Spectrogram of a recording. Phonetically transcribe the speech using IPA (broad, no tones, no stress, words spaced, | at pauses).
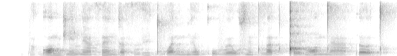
pa̤ɡɔnd͡ʒæ̃ʎ ɾæ̃θẽɡæθ ðe̤dɡʷæn ɡẽwkʷʼəβøwzẽt ðadǃeðɔ̃ndæ̃ | ɾəd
